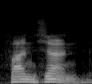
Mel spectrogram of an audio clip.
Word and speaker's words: Fanshen: Fanshen is the word, yes. Fanshen.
